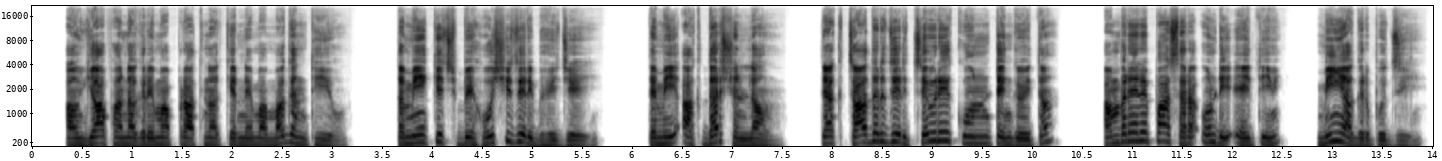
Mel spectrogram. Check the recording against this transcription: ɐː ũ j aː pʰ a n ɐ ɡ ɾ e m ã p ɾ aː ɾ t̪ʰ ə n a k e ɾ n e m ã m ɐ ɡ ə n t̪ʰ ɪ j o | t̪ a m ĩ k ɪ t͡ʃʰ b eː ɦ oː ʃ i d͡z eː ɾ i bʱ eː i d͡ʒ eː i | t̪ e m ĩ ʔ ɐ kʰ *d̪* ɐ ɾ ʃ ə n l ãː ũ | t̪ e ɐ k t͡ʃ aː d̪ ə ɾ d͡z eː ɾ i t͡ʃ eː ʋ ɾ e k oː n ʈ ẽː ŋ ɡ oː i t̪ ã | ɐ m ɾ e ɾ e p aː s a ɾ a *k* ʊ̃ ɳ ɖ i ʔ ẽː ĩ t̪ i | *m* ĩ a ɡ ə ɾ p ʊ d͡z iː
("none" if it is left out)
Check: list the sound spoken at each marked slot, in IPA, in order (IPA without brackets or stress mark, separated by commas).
d̪, ʔ, m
